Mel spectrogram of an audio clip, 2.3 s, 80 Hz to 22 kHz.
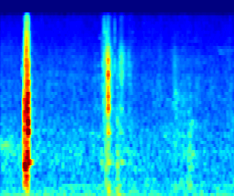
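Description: A Mora 2000 knife drawn from its plastic sheath: a sharp click as the blade comes free, then a second, fainter click about a second later.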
